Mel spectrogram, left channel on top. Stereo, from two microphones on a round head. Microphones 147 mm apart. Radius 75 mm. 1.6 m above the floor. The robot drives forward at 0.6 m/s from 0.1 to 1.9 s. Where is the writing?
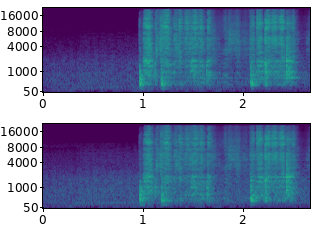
35° left (ahead or behind), 0.8 m; by 2.7 s 20° left (ahead or behind), 1.2 m.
